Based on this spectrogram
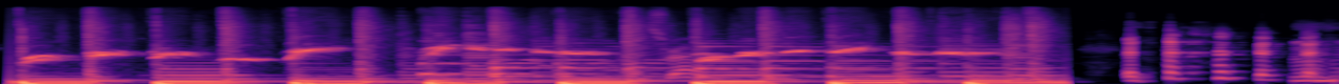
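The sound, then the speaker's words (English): A bright whistled melody rides over a bouncy song with steady beat and bass for about five seconds, then the music cuts off and a person briefly speaks. “Whistle in there. So it's kind of like you're just walking.”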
